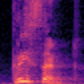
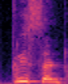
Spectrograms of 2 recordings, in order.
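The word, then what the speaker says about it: crescent: इसी तरह एक लफ्ज है क्रीसेंट। क्रीसेंट कोई प्रोनाउंसिएशन नहीं है। क्रीसेंट एक्चुअली क्रेसेंट का जो है वो डिस्टॉर्शन है। क्रेसेंट, क्रेसेंट है, क्रीसेंट नहीं है।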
